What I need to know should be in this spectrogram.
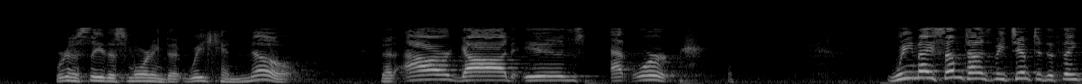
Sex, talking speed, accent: male, 125 wpm, American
